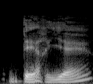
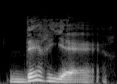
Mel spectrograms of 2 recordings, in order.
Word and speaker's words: derrière: So if you look carefully, you've got E here and then double R, so it will open the sound of this E and you should pronounce it E. Okay? De. Derrière.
